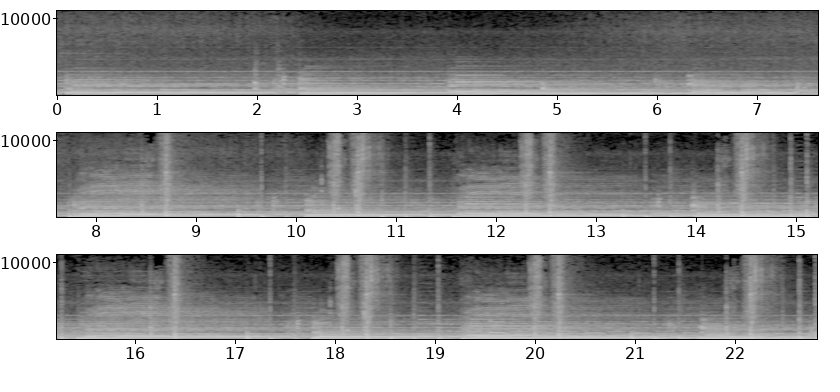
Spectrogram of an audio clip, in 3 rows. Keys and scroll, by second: 14.2 space.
